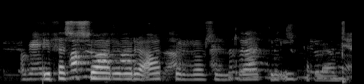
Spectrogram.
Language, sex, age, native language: Icelandic, female, 18-19, Icelandic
